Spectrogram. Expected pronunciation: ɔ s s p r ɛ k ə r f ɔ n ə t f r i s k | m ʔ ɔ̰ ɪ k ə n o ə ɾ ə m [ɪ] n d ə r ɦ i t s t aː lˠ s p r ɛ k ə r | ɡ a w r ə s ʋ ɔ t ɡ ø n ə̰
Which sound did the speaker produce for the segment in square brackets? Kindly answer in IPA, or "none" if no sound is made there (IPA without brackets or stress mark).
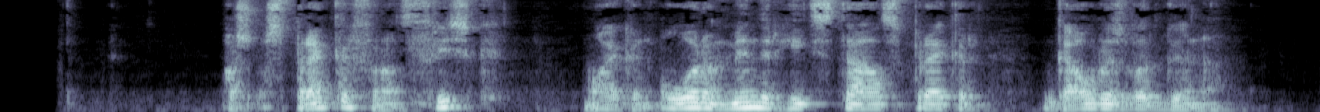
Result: ɪ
